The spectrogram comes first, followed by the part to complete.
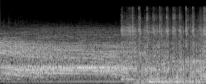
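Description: Live death metal band starting a song: a sustained, distorted low chord rings out, and about a second in the drums come in with rapid hits.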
